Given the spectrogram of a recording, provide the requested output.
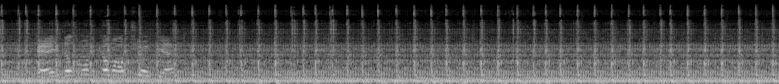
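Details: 1971 Suzuki TS185 two-stroke, first start after years sitting, smoky, still on choke and won't hold idle: sharp rapid puffing ticks over the rough engine following each firing pulse; exhaust leak.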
